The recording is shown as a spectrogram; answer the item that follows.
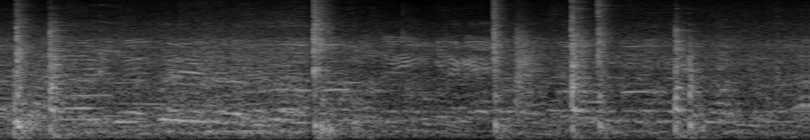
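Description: Butcher's cleaver chopping goat meat and rib bone on a wooden log chopping block: about seven sharp chops at uneven intervals, two close together at the start and a quick cluster near the end, over background market chatter.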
